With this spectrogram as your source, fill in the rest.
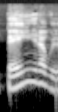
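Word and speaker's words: בין: 빈이란 단어가 이 베인이라고 읽거든요. 현대 히브리어에서는요.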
